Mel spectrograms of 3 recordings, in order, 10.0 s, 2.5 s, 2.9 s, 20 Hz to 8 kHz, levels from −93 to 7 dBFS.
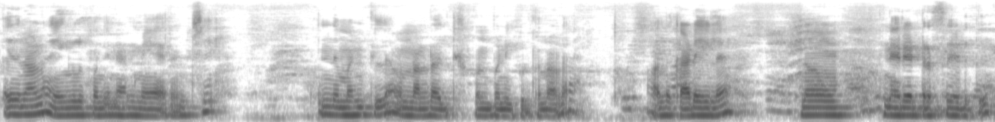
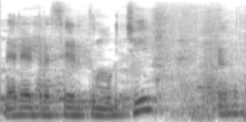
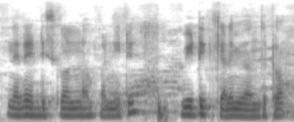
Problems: background sounds at intervals, background conversations at intervals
